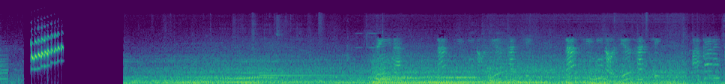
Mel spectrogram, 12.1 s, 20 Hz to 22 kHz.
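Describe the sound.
A short electronic chime, a moment of silence, then the steady low engine rumble of a moving city bus heard from inside on a ride of about 10 minutes to a housing estate, with muffled voices talking over the drone and the stop Nishi-Ageo Shirakiku Kindergarten entrance announced.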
